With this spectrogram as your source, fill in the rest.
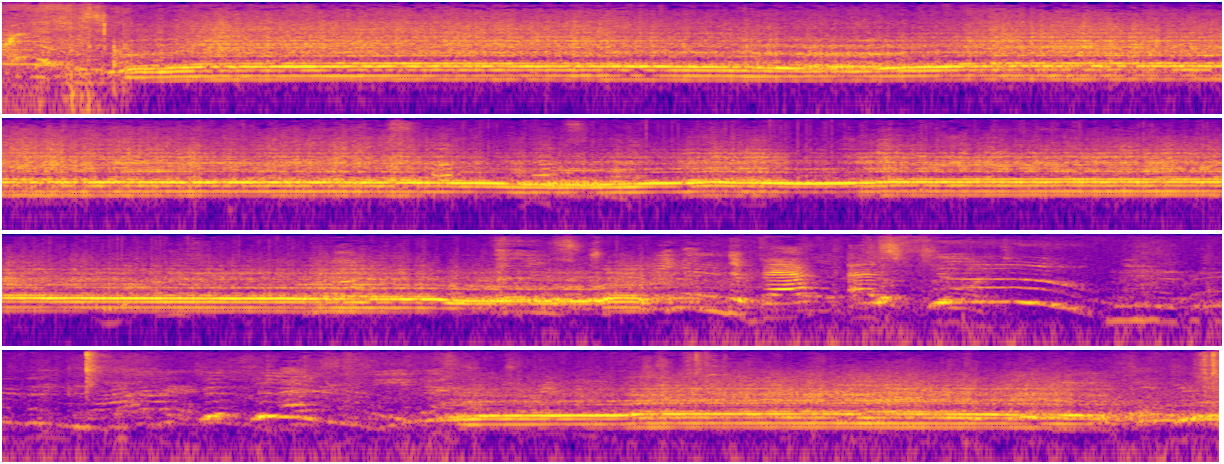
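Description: A museum electric traction train rumbles along steadily with a sustained tonal horn-like drone, close and loud, with a brief rattling, squealing stretch before the steady tone returns.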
